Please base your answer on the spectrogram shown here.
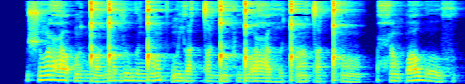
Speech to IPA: ʃ õ ʕ ɒ ʔ ɔ̃ ŋ͡ǃ ɒ ŋ͡ǃ ɒ ɡ l u w ɤ ŋ͡ǃ ɔ̃ pʼ ũ j ʊ ɡ tˤ o ŋ͡ǃ ɔ̃ xʷ ŋ͡ǃ ɔ ʕ ɤ ɦ ɤ ǃʼ õ tˤ o ɡ ǃʰ ɔ̃ | ħ ɔ̃ p ɒ w o xʷ

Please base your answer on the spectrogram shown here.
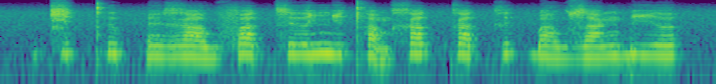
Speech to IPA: t͡ɕ ə˦˥ t̚ t̪ʰ ɨ˦˥ p̚ ʔ ɛ̤˨˩ ɣ a˧˩ w f a˦˥ t̚ s ɨ˨˦ ə̯ ɲ i˨˦ t̪ʰ a̰˧˨ m x a˦˥ t̚ k a˦˥ t̚ x ɨ˦˥ t̚ ɓ a̤˨˩ w z a˨˦ ŋ ɓ i˧ ə̯

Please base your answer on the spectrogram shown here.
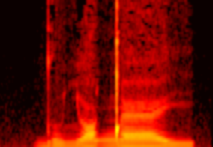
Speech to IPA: d u ʎ ɒ ŋ͡ǃ æ j

